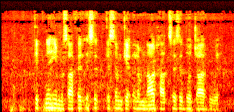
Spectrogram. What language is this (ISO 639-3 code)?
urd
